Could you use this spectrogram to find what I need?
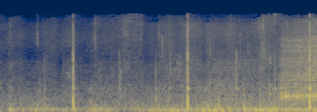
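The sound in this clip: Footsteps of someone out on a walk: a run of faint, soft steps in an uneven rhythm, with a few sharper scuffs standing out.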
